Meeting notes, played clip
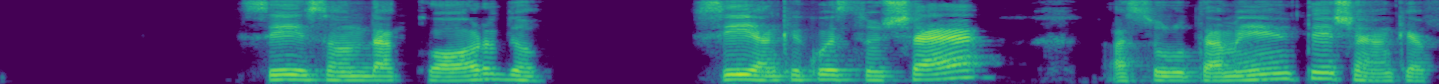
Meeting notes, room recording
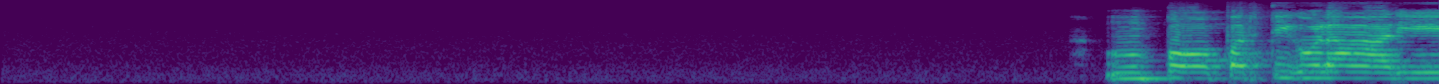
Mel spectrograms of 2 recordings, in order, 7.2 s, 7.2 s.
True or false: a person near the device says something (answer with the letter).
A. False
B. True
B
